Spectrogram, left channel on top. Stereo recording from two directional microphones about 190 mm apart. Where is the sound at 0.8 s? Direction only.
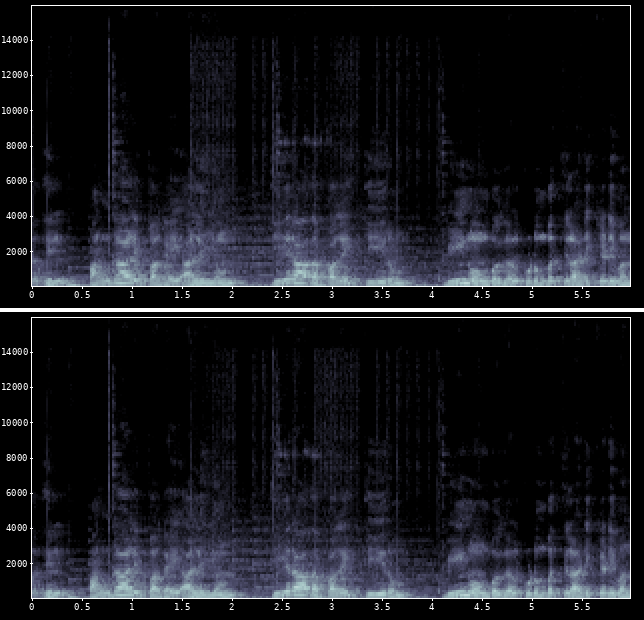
35° right (ahead or behind).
